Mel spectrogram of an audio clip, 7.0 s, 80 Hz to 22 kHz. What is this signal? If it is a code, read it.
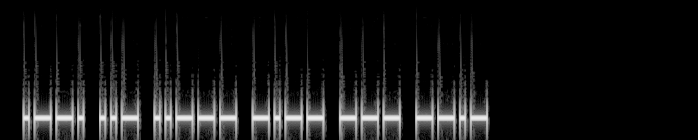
Morse code, heard as a keyed tone, about 22 wpm, 700 Hz. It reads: PU2YOQ
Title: DXCC-100 Call Signs - 6 Characters - 22wpm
